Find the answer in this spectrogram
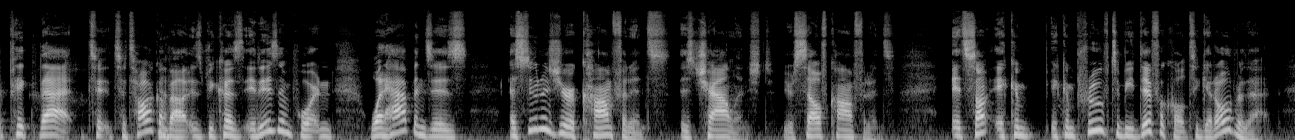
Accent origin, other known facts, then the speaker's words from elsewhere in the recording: New York, United States; now in Los Angeles, United States; I'm from New York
